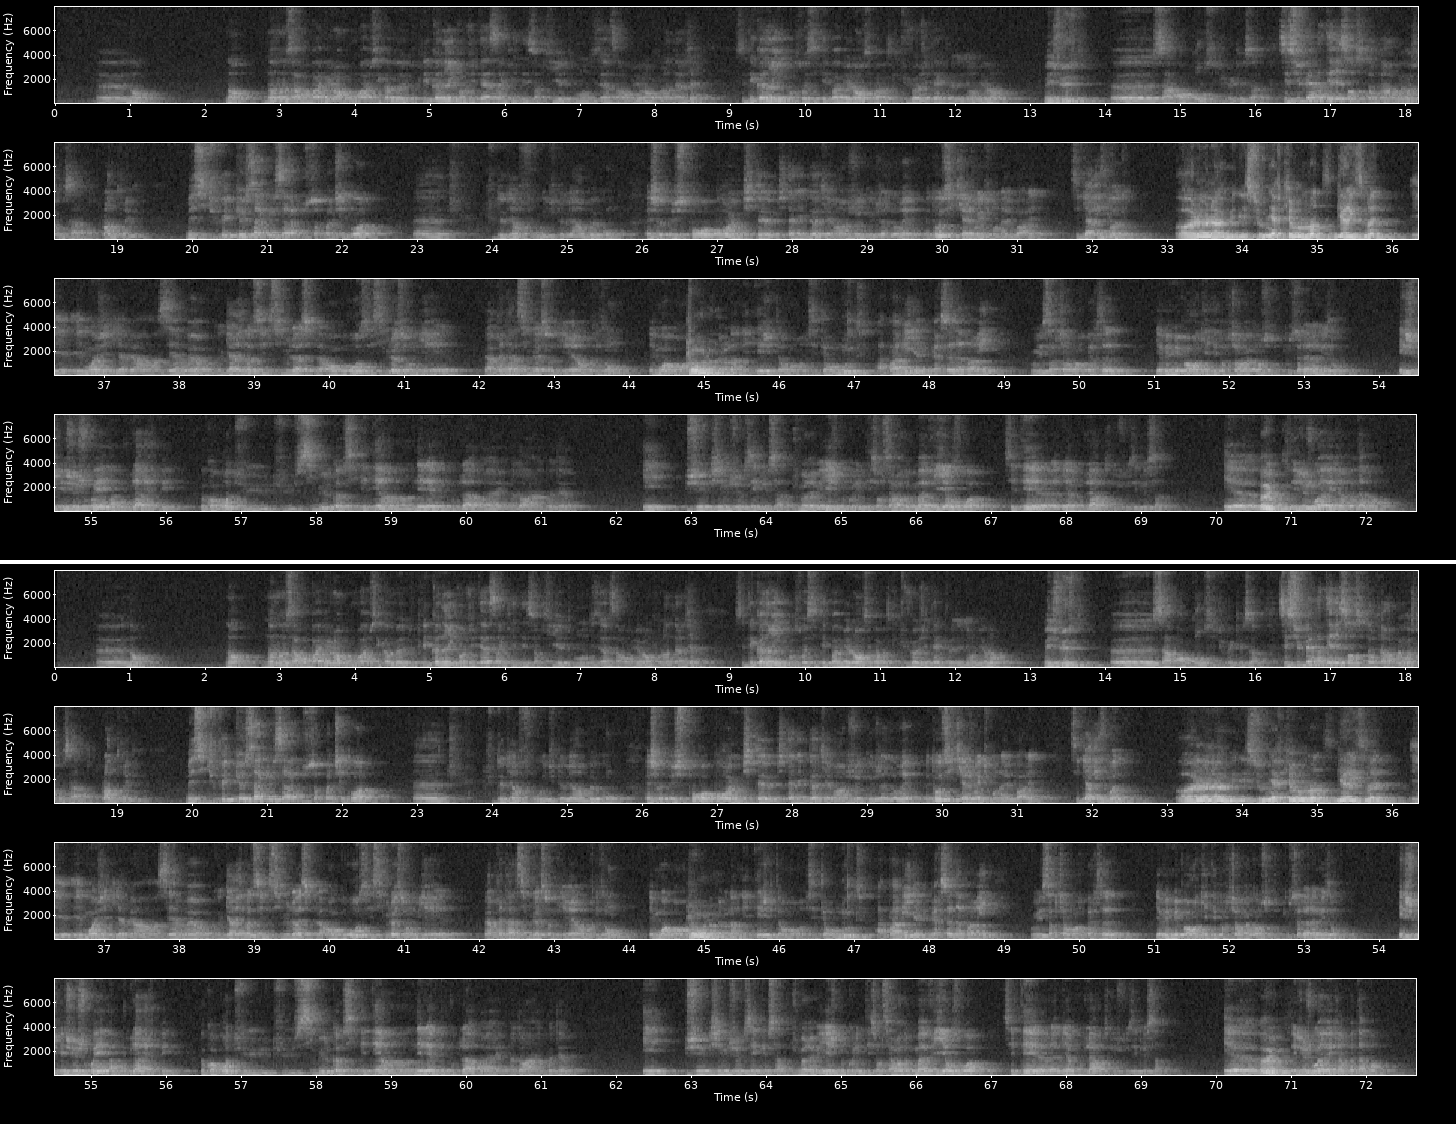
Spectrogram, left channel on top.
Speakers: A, on the right; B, on the left.
A: Euh, non, non, non, non, ça rend pas violent pour moi. C'est comme euh, toutes les conneries quand GTA 5 qui était sorti, euh, tout le monde disait ah, ça rend violent, faut l'interdire. C'est des conneries. En soi, si t'es pas violent, c'est pas parce que tu joues à GTA que tu vas devenir violent. Mais juste, euh, ça rend con si tu fais que ça. C'est super intéressant si t'en fais un peu. Moi, je trouve ça apporte plein de trucs. Mais si tu fais que ça, que ça, que tu sors pas de chez toi, Euh, tu, tu deviens fou et tu deviens un peu con. Mais je- je- pour, pour une petite, euh, petite anecdote, il y avait un jeu que j'adorais. Mais toi aussi, tu y as joué, tu m'en avais parlé. C'est Garry's
B: Du-
A: Mod.
B: Oh
A: Et,
B: là
A: euh,
B: là, mais les souvenirs qui remontent, Garisman.
A: et, et moi, j'ai- il y avait un serveur. Donc, euh, Garry's Mod, c'est une simulation. là, En gros, c'est simulation de vie réelle. Mais après, tu as simulation de vie réelle en prison. Et moi, pendant,
B: Oh
A: je me rappelle
B: là là.
A: d'un été, j'étais en, c'était en août à Paris. Il y avait personne à Paris. Je pouvais sortir voir personne. Il y avait mes parents qui étaient partis en vacances. J'étais tout seul à la maison. et je, et je jouais à Poudlard RP. Donc en gros, tu, tu simules comme si tu étais un élève de Poudlard dans Harry, dans Harry Potter. Et je, je, je faisais que ça. Je me réveillais, je me connectais sur le serveur. Donc ma vie en soi, c'était euh, la vie à Poudlard parce que je faisais que ça. Et, euh, bah,
B: Ok.
A: un- et je jouais avec un pote à moi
